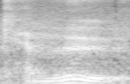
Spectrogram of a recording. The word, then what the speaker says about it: Camus: um now i think i've been mispronouncing his name i think it's albert camus not albert camus so um i think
